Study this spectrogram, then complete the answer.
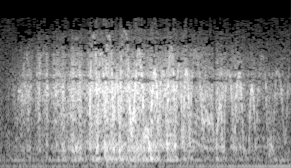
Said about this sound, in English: Well, I get that on my car radio. Static. Yes, but that's from the stars. Oh, you mean radio interference. That's right.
